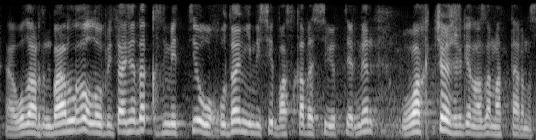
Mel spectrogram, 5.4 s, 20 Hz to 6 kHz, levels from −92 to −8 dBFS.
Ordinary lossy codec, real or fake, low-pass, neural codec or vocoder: none; fake; 5.4 kHz; codec, 16 kHz, 4 kbps, X-Codec, HuBERT features, trained on general audio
